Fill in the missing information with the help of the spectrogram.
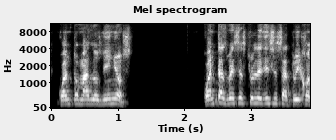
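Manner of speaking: ordinary delivery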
